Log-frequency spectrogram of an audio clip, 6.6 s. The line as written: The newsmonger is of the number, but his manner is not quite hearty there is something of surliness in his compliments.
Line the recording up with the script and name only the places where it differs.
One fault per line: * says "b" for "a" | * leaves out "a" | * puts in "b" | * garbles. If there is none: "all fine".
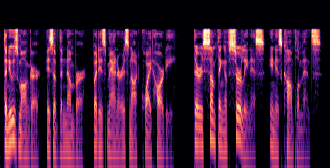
all fine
